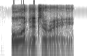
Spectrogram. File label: "auditory", British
